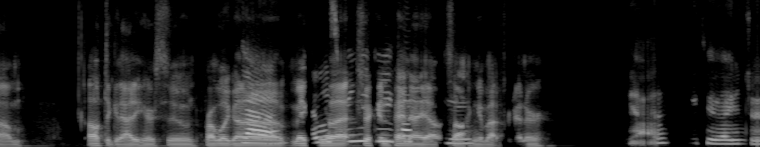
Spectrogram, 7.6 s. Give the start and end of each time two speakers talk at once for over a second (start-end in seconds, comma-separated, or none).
2.4-4.8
